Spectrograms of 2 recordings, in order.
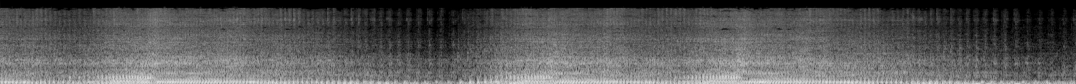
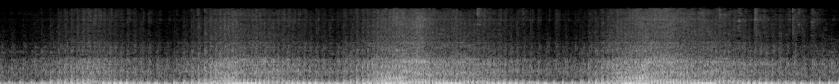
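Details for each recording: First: Royal Enfield Classic 350 revving up and down with ragged uneven beat and harsh cracked-sounding clatter; top-end noise, hydraulic part suspected as cause, not confirmed. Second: Royal Enfield Classic 350 after new valves and rings, which replaced a knocking on pickup, plus a new rear caliper piston and O-ring: even, steady single-cylinder thump swelling with revs, no knocking; normal idle.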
